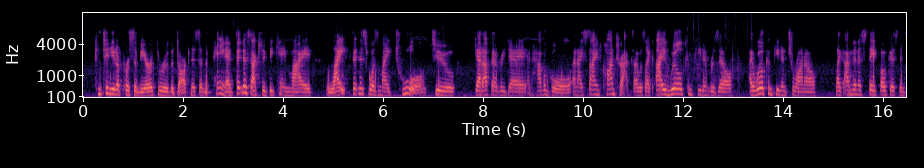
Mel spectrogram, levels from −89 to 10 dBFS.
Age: 40-59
